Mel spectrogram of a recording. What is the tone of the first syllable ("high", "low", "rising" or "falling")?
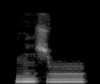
high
